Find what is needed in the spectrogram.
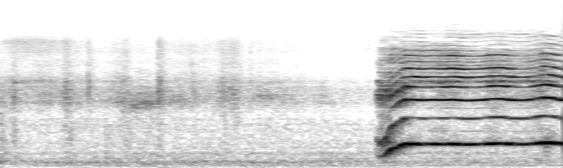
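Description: A woman's voice holding one long, high wordless note, which starts nearly three seconds in and wavers slightly at the end. Before it there are only a few faint clicks.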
